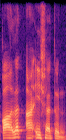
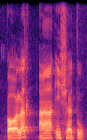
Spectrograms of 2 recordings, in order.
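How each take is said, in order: First: The name ends in u followed by n. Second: The name ends in a plain u vowel. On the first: The speaker calls it wrong. "bukan qalat Aisyatun. Nah, itu salah" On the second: The speaker calls it right. "Yang benar qalat Aisyatu"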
